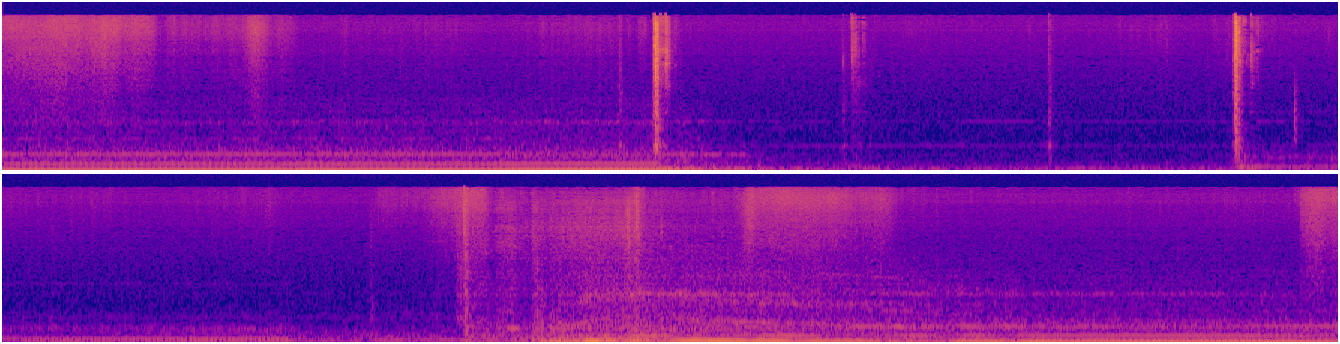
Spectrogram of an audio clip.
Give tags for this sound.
auto engine car start Chevrolet stop idle ignition automobile lacetti vehicle motor machine drive

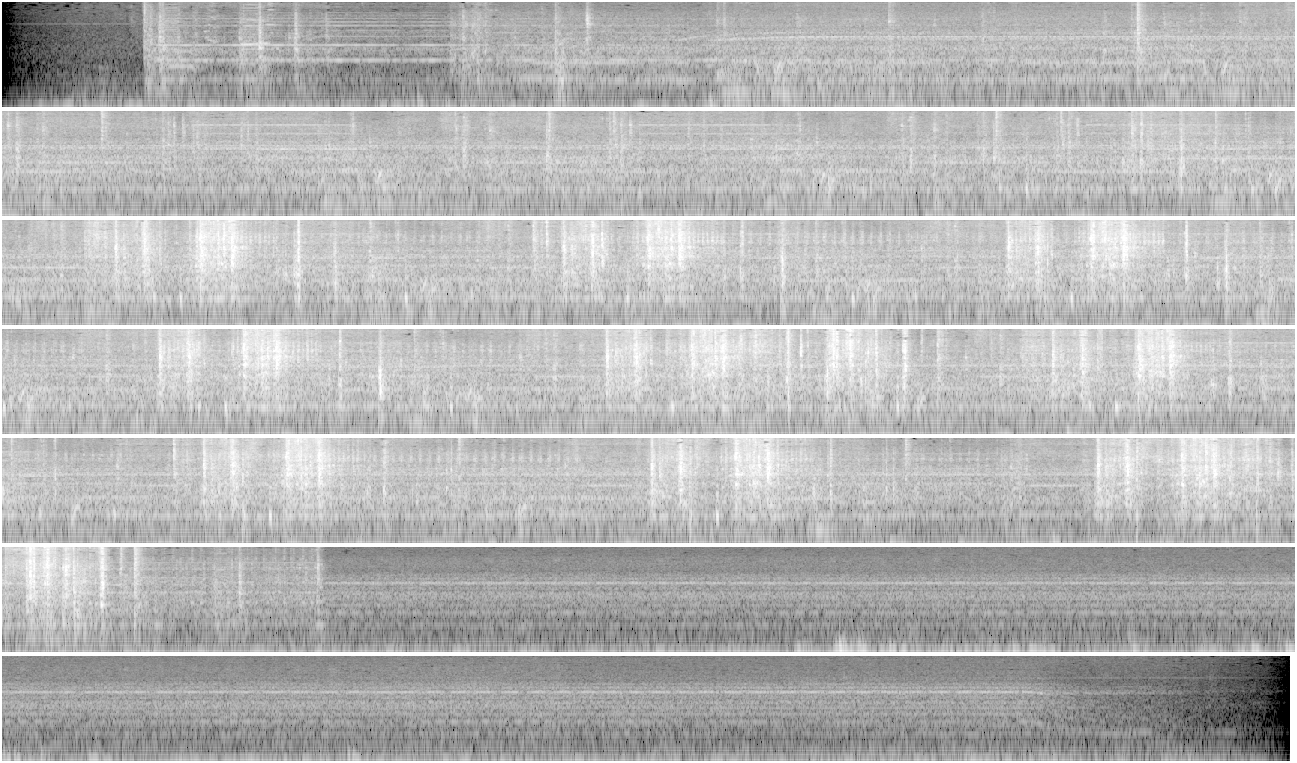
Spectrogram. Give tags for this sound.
close machine print printer xpress

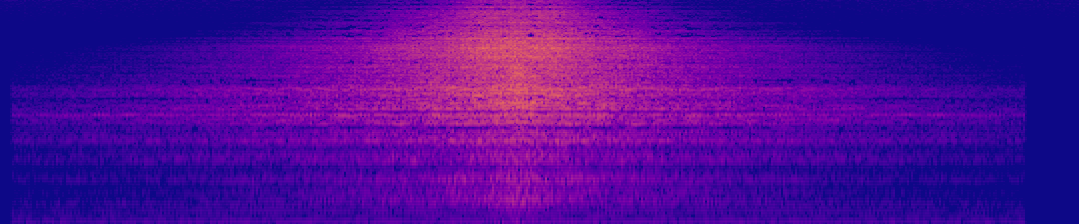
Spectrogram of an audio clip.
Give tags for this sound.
Cymbal Roll Stereo Sweep Swell

